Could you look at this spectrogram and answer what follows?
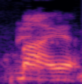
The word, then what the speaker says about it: Maya: How do you go from, because in the video game world, you also played the sassy siren Maya. Is that how you pronounce it? Is it Maya or Maya? – Maya.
